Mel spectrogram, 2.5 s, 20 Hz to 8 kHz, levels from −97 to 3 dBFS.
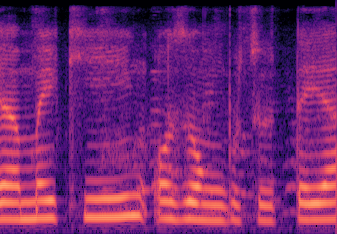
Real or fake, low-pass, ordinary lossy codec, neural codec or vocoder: real; 7.2 kHz; AAC, 48 kbps; none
